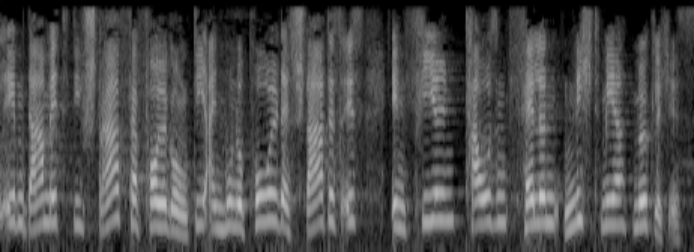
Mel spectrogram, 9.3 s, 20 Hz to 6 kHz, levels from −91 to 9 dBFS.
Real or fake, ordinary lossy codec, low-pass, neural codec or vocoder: real; MP3, 48 kbps; 5.4 kHz; none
